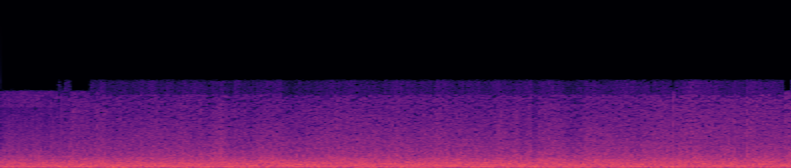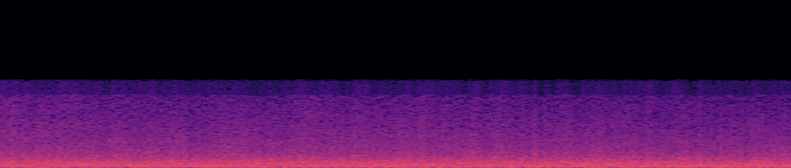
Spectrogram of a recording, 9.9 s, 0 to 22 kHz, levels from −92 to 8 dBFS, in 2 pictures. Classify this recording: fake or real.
fake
